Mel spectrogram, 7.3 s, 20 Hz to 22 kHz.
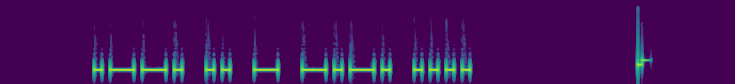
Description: Morse code, heard as a keyed tone, about 15 wpm, 700 Hz. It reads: PITCH
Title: Five Letter Words - 15wpm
